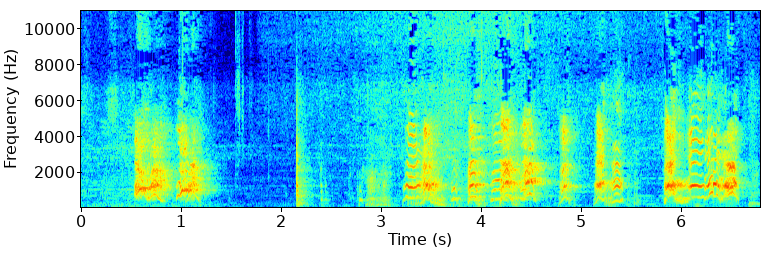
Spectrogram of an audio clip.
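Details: Shiba Inu pups Kyno and Niro yipping in bursts: two barks, a pause, then a quick string of high wavering yelps and barks with a slight warble, under faint background hum.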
